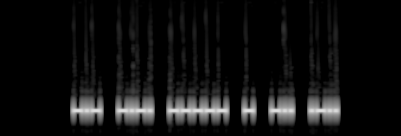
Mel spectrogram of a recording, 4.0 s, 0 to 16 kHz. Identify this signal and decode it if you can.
Morse code, heard as a keyed tone, about 40 wpm, spaced as for 29 wpm, 700 Hz. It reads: KC0TDL
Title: USA Call Signs - 6 Characters - 2x Character Spacing - 40wpm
